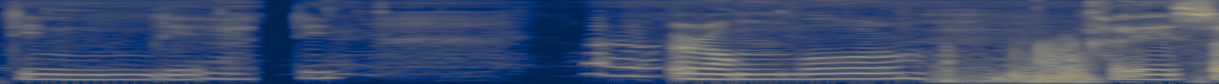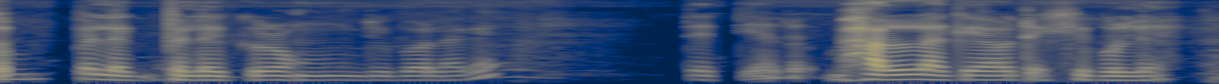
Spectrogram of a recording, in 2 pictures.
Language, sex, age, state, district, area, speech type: Assamese, female, 30-45, Assam, Sivasagar, rural, spontaneous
